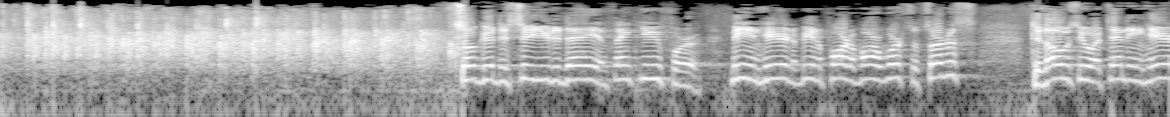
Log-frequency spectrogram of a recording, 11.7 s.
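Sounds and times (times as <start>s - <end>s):
audience applause: 0.0s - 4.7s
speech: 4.6s - 11.6s.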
